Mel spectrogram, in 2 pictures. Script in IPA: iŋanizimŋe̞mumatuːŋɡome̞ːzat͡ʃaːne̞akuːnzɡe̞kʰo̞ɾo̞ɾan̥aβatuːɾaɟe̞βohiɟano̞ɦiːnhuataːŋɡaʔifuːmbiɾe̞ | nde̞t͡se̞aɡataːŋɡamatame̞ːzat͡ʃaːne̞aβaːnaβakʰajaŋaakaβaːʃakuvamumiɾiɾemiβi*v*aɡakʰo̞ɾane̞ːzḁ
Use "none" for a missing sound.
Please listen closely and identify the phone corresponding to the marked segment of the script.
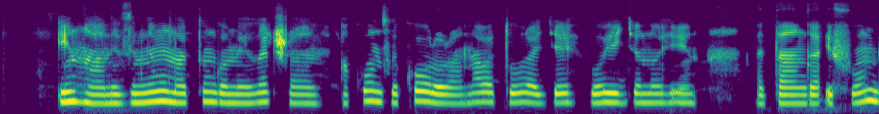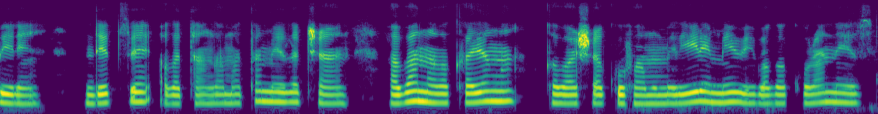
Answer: β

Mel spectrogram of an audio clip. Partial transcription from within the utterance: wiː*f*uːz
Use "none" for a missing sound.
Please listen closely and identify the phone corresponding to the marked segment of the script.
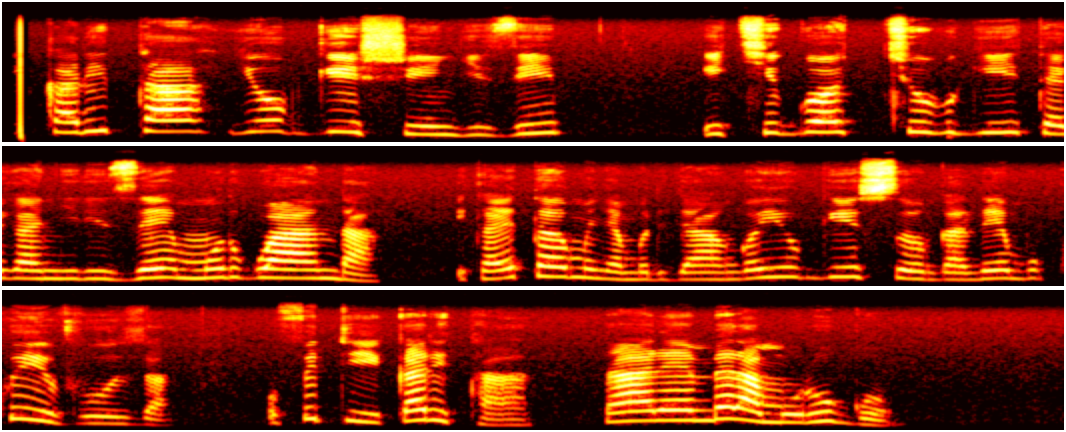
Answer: v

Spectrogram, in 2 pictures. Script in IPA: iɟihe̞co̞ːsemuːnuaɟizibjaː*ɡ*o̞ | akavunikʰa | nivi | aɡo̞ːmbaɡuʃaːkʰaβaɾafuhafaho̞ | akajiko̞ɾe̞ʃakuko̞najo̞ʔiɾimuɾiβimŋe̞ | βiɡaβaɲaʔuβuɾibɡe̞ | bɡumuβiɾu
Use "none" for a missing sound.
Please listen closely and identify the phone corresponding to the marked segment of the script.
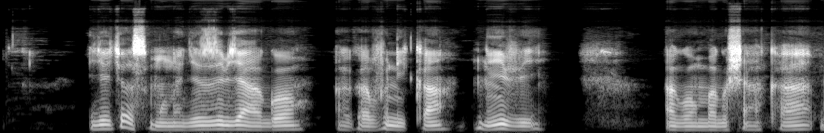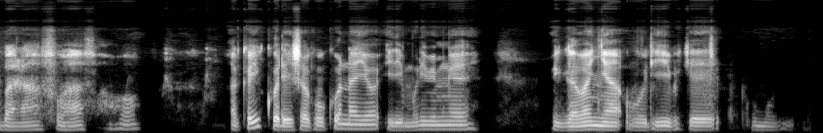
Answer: ɡ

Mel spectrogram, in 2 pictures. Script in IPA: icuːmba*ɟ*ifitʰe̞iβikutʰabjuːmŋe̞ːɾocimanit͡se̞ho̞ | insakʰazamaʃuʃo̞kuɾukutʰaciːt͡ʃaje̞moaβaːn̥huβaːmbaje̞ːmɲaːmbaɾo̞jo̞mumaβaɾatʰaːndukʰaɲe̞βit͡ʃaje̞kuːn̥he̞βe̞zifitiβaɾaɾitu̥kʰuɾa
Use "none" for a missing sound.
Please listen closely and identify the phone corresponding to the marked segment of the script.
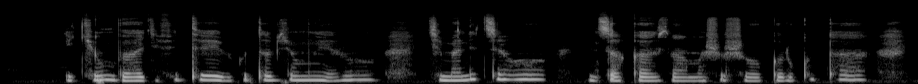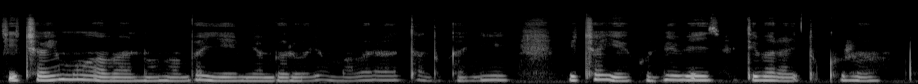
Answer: ɟ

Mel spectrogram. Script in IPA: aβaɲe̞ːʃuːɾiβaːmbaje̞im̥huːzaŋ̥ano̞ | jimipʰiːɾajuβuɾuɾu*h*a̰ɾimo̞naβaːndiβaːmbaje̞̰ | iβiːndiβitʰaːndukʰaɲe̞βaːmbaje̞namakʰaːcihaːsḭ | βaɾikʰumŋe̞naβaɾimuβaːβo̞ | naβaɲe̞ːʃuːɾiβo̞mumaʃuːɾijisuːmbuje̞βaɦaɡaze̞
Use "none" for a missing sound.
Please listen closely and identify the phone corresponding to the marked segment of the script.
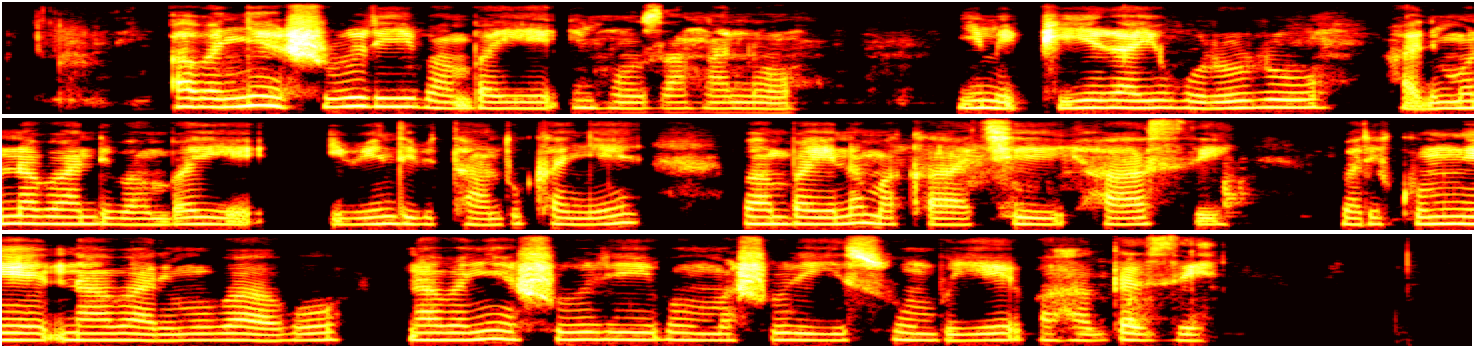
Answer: h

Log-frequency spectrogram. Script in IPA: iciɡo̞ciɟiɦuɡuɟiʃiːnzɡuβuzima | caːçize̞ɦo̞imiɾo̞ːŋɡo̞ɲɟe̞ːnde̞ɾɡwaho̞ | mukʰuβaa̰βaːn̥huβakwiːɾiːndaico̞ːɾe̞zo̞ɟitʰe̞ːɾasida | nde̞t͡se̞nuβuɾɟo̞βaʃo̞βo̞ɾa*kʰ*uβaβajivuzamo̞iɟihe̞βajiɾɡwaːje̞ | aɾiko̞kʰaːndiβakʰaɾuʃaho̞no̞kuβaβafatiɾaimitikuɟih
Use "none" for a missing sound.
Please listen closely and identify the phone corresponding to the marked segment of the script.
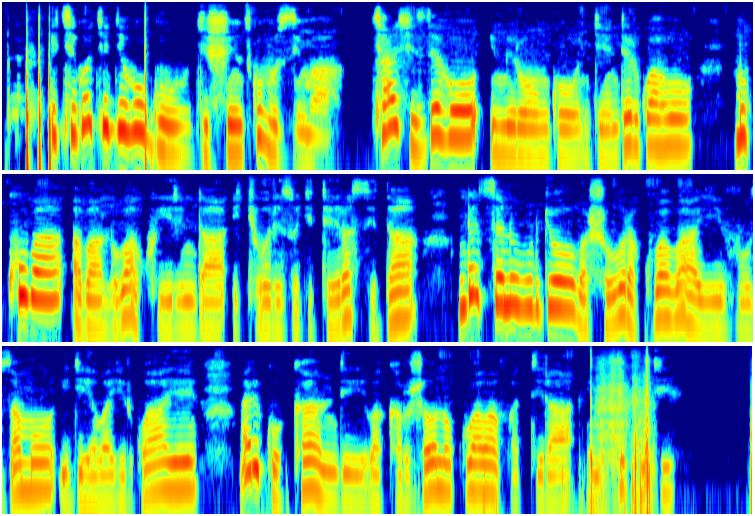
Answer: k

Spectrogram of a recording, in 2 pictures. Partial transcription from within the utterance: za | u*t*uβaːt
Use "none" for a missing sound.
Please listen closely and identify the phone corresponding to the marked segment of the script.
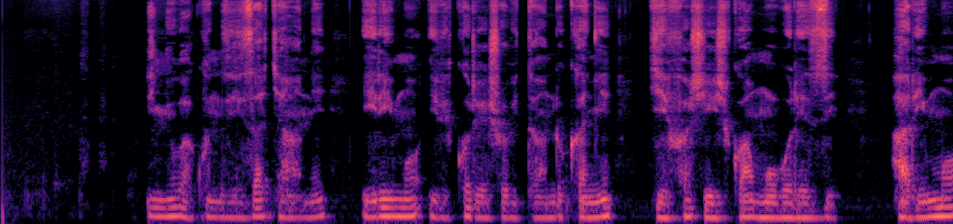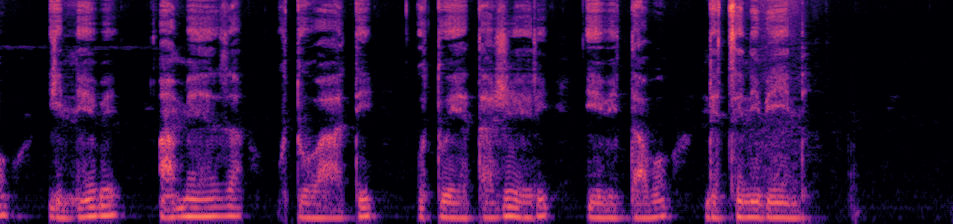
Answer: t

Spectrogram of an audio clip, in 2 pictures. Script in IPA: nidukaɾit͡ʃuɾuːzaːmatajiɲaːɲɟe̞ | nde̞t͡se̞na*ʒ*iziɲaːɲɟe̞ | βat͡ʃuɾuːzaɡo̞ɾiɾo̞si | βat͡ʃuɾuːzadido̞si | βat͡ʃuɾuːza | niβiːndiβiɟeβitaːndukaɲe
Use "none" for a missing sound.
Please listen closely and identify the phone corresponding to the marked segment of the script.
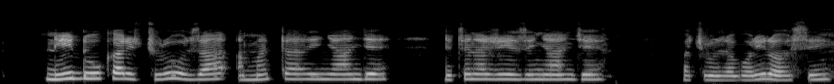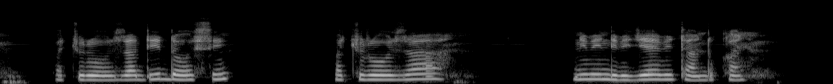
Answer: ʒ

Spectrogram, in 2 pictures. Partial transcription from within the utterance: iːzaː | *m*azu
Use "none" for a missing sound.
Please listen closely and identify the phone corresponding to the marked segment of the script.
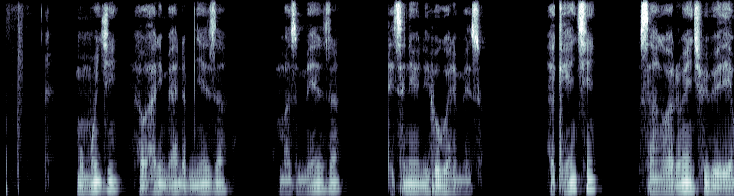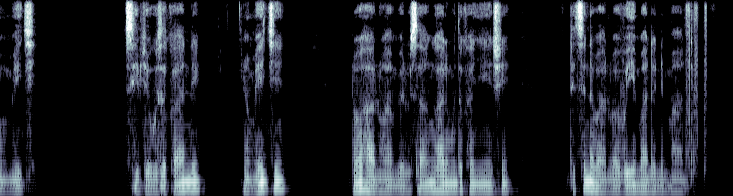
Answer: m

